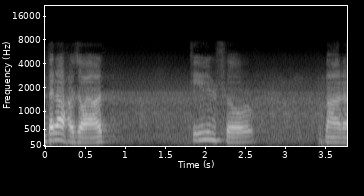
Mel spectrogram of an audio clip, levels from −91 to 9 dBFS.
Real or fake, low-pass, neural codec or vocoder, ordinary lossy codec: fake; none; codec, 16 kHz, 0.5 kbps, FunCodec, trained on Chinese and English, 25 frames a second; none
